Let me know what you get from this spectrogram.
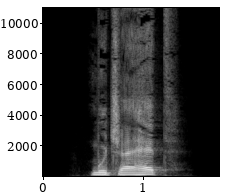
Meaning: mujahid (male or of unspecified gender) (Muslim holy warrior)
- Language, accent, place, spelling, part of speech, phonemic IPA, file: German, Germany, Berlin, Mudschahed, noun, /mʊd͡ʒaˈhɛt/, De-Mudschahed.ogg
